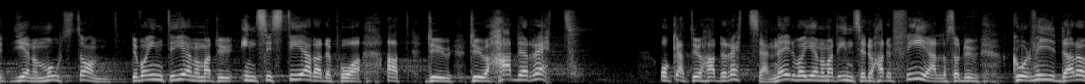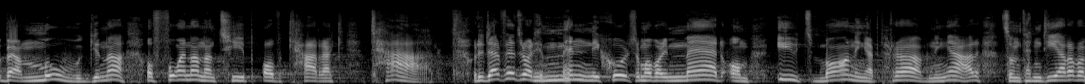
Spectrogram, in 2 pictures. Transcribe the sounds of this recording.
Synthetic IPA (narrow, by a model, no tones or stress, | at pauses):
ɪt̪jeːnɔmːuːt̪st̪ɔnd̪d̪̥ɛvaɾɪnt̪əjeːnɔmat̪̚d̪ɵɪnsɪst̪eːɾad̪əpʰɔat̪d̪ɵd̪ɵhad̪ːəɾɛt̪ː | ɔkat̪̚d̪ɵɦad̪ːəɾɛt̪ːsɛ̰nnɛjd̪ɛvaɾjeːnɔmat̪ɪnseːd̪ɵɦad̪ːəfeːlsɔd̪ɵɡ̥oːɾviːd̪aɾəɔbœɾjaɾmuːɡnaɔfoːɛnanːant̪ʰyːpavkʰaɾak | t̪ʰæ̰ːɾ | ɔd̪ɛd̪æɾfœɾjat̪ʰɾːat̪d̪ɛmɛnːɪɧʊɾʂɔmhaɾvɑːɾɪt̪mɛːd̪ɔmʉ̟ːt̪mɑːnɪŋaɾpʰɾøːvnɪŋaɾsɔmt̪ʰɛnd̪eːɾaɾv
